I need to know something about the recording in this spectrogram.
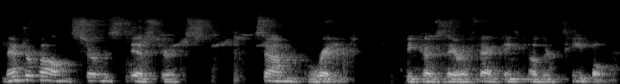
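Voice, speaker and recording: A man addresses a town board during public comment, his loud voice turning earnest and forceful. He is picked up from a distance in an echoey meeting room. Faint noise runs underneath. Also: medium pitch, animated, a little slow. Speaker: resident giving public comment. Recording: echoey hall, mic far off, faint noise.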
